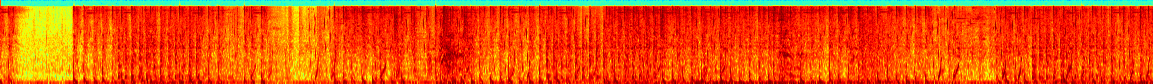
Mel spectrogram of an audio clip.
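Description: Rapid video game shots fire and pop in quick bursts.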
